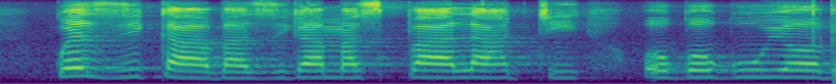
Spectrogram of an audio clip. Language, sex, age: Zulu, female, 17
